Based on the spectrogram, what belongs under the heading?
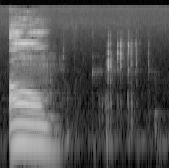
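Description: A single loud, low, drawn-out burp lasting about half a second, followed by a scatter of faint clicks and mouth noises.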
